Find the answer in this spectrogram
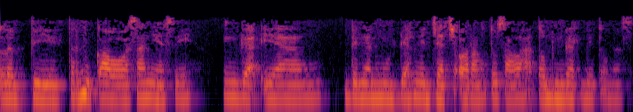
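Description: The woman's voice carries a somewhat breathy quality. She keeps a moderate pace. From Magetan, East Java, Indonesia. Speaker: education nonprofit co-founder. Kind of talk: casual interview.

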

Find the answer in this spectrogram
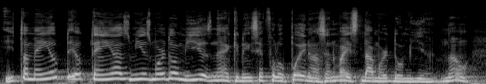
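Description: Talking at a fairly quick pace, a man uses a high pitch with very wide pitch swings. Noticeable background noise runs underneath. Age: 30s. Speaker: dentist and clinic owner. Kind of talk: podcast interview.

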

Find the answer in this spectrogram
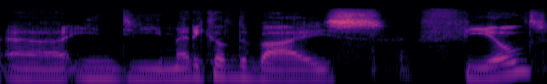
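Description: A medium-pitched man with an Italian accent and ordinary pitch variation. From Italy. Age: 30s. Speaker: podcast host and sales manager. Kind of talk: casual interview. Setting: remote call.

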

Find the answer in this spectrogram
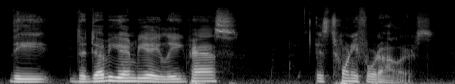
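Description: On a very clean recording with a silent background, a man speaks in a dark, mellow tone with fairly even intonation. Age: 40s. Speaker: podcast host. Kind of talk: casual solo podcast talk. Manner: hesitant with frequent fillers and restarts.

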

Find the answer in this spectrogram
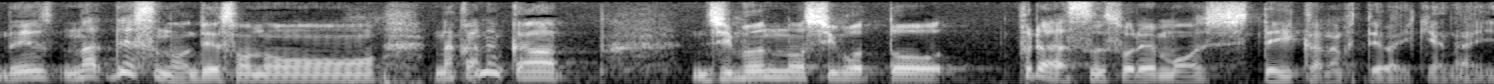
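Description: Against noticeable background noise, a man speaks at a fairly slow pace. His medium-pitched voice moves in very wide pitch swings. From Tokyo. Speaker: winemaker. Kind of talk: panel discussion.

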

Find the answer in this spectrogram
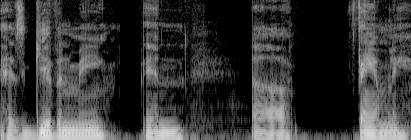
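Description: A man with an Alabama accent speaks in a dark, mellow tone with ordinary pitch variation. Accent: Southern US (Alabama). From Alabama, US South. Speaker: military veteran, father of co-host. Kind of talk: casual interview conversation.

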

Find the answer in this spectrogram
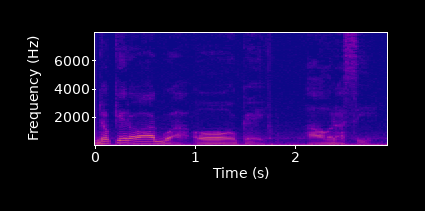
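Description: A man with a Puerto Rican accent speaks at a medium pitch. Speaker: podcast host and Spanish teacher. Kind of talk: casual monologue. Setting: in a car.

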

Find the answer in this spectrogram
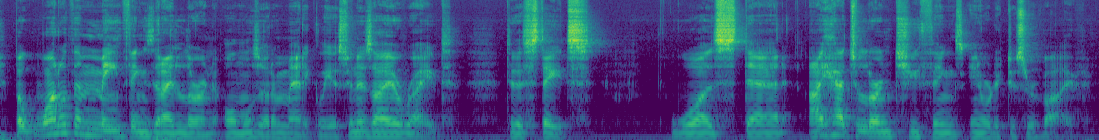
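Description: A man of medium pitch speaks at a moderate pace with a Spanish accent and ordinary pitch variation. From Peru (Lima). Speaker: podcast host. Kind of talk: casual monologue. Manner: hesitant, many fillers.

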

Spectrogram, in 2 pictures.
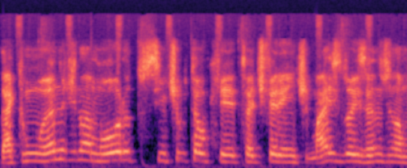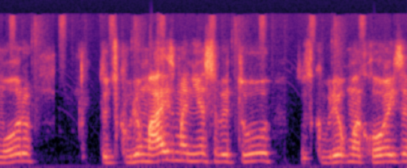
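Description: Talking at a fairly quick pace, a man has a high pitch, fairly even intonation and big swings in loudness. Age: 20s. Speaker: podcast host. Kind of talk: casual chat.

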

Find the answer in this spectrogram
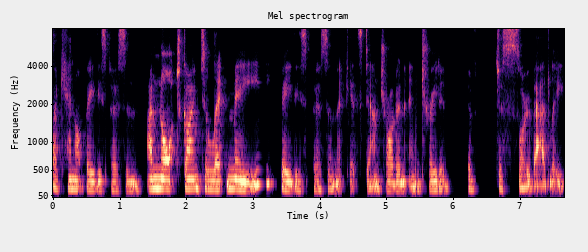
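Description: A woman's very deep, low voice with an Australian accent, lively intonation and a moderate pace. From Australia, Victoria. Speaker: author and speaker, survivor. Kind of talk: interview, personal storytelling. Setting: video call.

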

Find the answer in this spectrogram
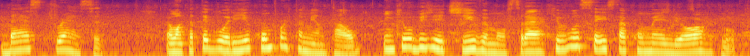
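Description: Somewhat breathy and dark, mellow in tone, a woman speaks at a fairly low pitch and a fairly slow pace with lively intonation. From Minas Gerais, Brazil (Uberlândia). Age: 20s. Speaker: fashion and beauty consultant, content creator. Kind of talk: scripted narration. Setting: home recording.

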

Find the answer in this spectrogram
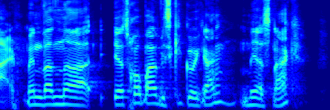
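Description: Using an ordinary speaking voice, a man with a fairly high pitch speaks at a moderate pace. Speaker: podcast host. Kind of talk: casual chat. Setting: home. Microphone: echo from mic fault in first half.

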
